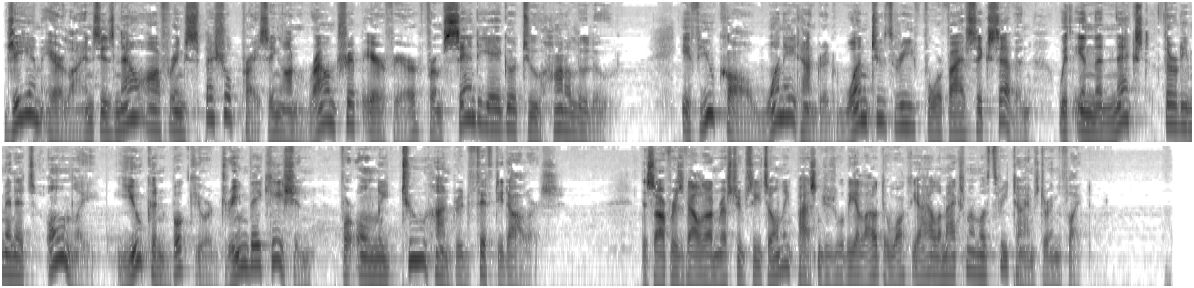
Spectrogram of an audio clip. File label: Airline ad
